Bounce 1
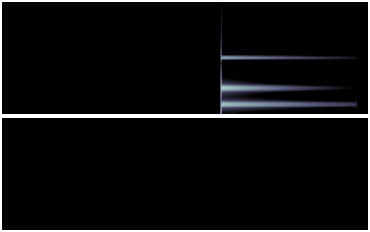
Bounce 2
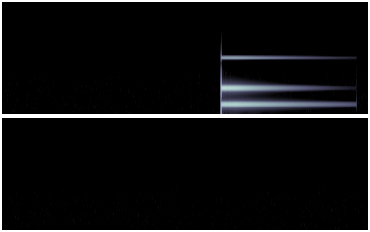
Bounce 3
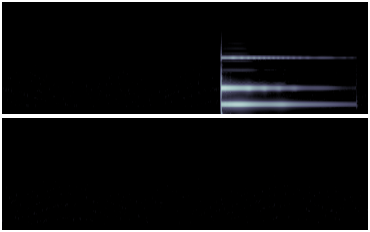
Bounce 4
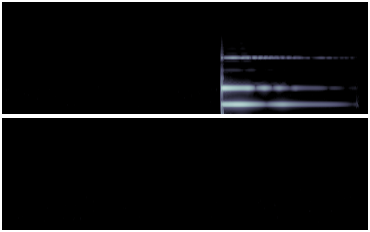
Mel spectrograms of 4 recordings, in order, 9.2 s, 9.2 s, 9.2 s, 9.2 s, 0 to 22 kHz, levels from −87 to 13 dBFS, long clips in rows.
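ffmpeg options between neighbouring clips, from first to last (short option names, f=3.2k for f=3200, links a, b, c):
-af "lowpass=2.2k,alimiter=level_in=12dB:limit=-1dB:release=50:level=0:latency=1,volume=-1dB"
-filter_complex "[0:a]flanger=delay=2.2:depth=5.2:regen=43:speed=0.37:shape=sinusoidal,acrossover=split=170[a][b];[a]aeval=exprs='sgn(val(0))*max(abs(val(0))-0.0015,0)':c=same[c];[c][b]amix=inputs=2:normalize=0,volume=2.5dB"
-af "flanger=delay=16:depth=3.3:speed=0.52"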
